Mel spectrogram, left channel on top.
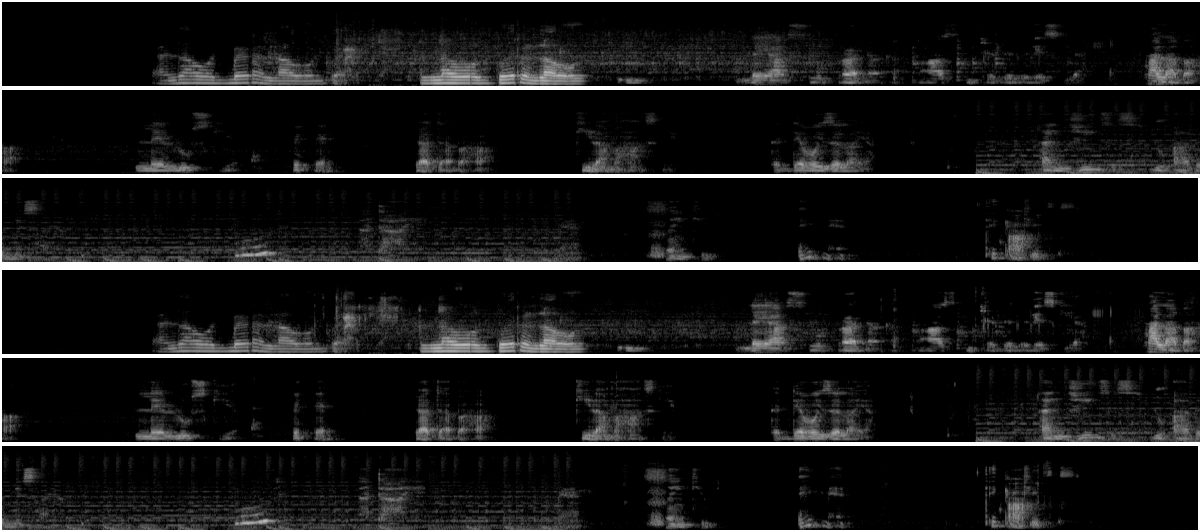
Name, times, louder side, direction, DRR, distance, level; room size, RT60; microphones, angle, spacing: voice 1, 1.5-3.4 4.2-5.8, equal, 5° left, 0.4 m, -27 dB
Toilet flush, 2.4-15.8, left 4 dB, 50° left, 3.5 m, -54 dB
voice 2, 3.3-4.0 10.3-10.4 14.5-14.6 23.5-23.6 29.5-29.7 30.4-30.6 31.9-32.4 33.8-34.7, right 5 dB, 50° right, 1.1 m, -41 dB
voice 3, 7.3-10.8 11.4-12.1 13.3-14.3 14.9-15.3 16.1-16.9 17.7-18.7 19.7-20.7 22.3-24.6 26.3-26.8 27.5-28.2 30.6-31.1 34.0-34.3, right 3 dB, 70° right, 1.3 m, -36 dB
sound 1, 21.7-29.7, right 1 dB, 15° right, 1.4 m, -48 dB
13.5 x 4.6 x 7.8 m
head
